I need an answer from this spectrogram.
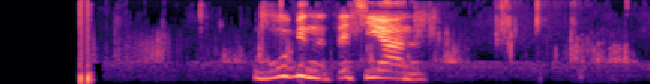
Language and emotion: Russian, neutral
